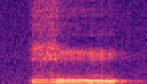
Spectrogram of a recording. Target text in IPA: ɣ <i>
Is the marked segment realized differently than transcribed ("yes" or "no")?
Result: no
